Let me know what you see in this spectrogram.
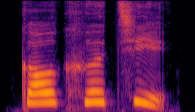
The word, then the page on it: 高科技: gāo kē jì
